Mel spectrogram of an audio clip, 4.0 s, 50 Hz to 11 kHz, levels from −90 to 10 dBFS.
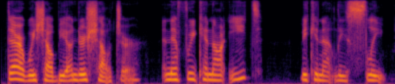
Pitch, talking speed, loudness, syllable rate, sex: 205 Hz, 245 wpm, -17 LUFS, 6.3 syllables/s, female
